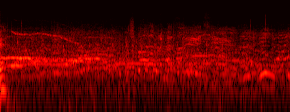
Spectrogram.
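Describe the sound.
Audience applause for a girl called up to answer a question about life after the pandemic, mixed with a lively crowd, many overlapping voices cheering and chattering at a steady, fairly loud level for about six seconds.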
